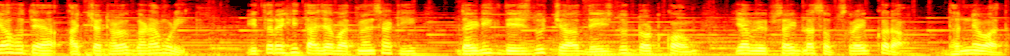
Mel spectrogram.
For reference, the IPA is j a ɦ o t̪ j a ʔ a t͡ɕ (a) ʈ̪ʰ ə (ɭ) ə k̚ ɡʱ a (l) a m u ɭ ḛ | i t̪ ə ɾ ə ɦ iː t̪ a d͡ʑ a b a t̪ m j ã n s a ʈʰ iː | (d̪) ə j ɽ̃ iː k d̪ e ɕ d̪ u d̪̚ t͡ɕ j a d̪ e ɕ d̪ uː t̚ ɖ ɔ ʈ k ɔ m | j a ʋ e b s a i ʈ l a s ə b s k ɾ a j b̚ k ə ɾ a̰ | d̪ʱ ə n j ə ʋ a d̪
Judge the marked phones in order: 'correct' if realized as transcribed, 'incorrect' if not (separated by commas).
correct, correct, incorrect, correct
